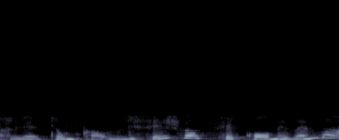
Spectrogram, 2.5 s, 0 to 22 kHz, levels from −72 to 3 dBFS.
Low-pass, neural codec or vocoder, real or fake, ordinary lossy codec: 7.2 kHz; none; real; AAC, 16 kbps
